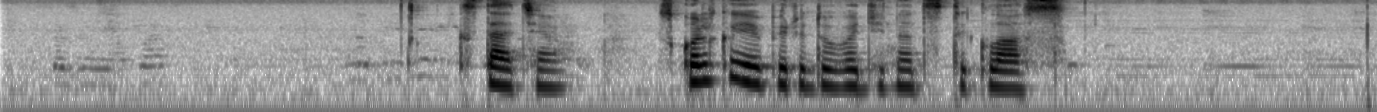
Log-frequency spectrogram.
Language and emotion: Russian, neutral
